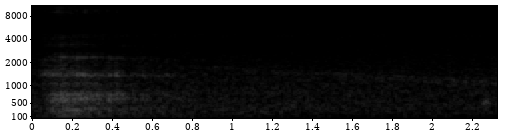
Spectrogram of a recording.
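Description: A man's short hesitant "uh", then quiet room tone.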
